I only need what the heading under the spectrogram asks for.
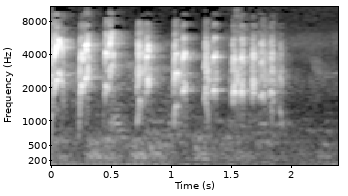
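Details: A long-tailed shrike mimicking various birds: about eight harsh, rasping notes repeated several times a second and run together toward the end, then falling silent.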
